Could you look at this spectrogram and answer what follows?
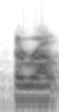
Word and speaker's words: Thoreau: Thoreau, Captain Thoreau, like Henry David. Yes, spelled the same way.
